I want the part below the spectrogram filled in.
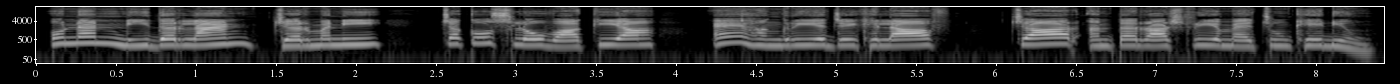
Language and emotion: Sindhi, neutral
